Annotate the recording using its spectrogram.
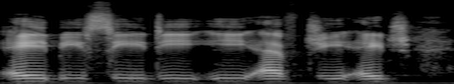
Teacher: It's all kind of the same time, same strength, same duration, same pitch.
